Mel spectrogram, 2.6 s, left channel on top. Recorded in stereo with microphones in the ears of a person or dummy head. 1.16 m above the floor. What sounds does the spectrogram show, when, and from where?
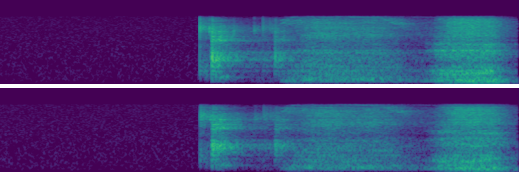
1.0 s breathing: 40° left (ahead or behind), 0.9 m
